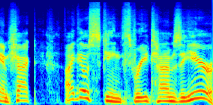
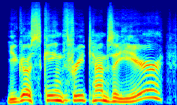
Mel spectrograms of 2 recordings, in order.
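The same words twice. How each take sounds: First: Said in the usual way. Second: Higher, "year?" rising as a question; upward intonation echo. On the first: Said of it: "he's like". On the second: Shown as a demonstration. Echoing Mike's last words back with an upward question tune. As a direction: mirror "You go skiing three times a year?" with a lift at the end. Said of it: "say it back to them with an upward intonation".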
